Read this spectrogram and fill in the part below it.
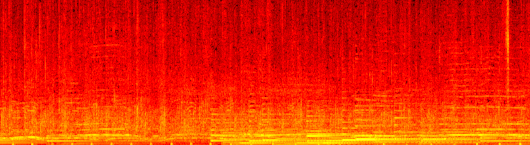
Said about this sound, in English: Let's give the Lord a good hand clap of praise.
